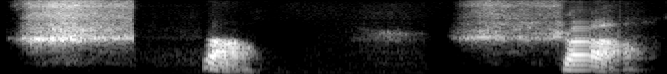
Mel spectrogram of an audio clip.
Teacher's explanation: the sha, that's the third mouth position, sha, where the tip of the tongue moves towards the hard palate, just behind the gums, which are behind the teeth, behind that ridge of the mouth.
